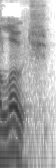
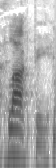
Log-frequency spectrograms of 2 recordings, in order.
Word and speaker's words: Lochte: But Loach. – Yeah. – Lochte.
